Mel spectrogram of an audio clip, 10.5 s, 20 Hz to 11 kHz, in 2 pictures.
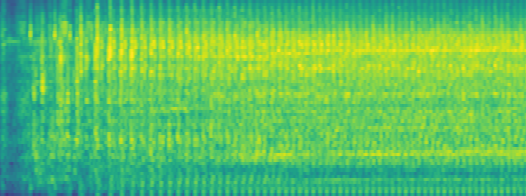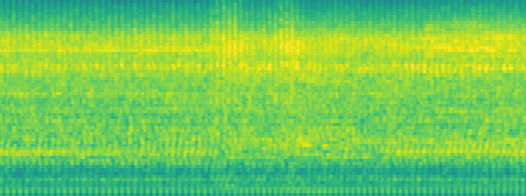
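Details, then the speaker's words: Allis Chalmers 716H garden tractor engine with cleaned original carburetor, started with no choke and revved; fast, uneven chuffing with irregular pops back out the intake, blamed on bad valves; points and condenser wiring was also loose and rusty. "It was loose, which that could cause a mess, but the valves are bad. You try revving up, I don't know if you can hear it. It starts popping out the intake. Well, when it's popping out the intake, it can't suck no fuel."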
